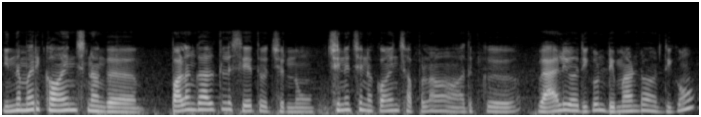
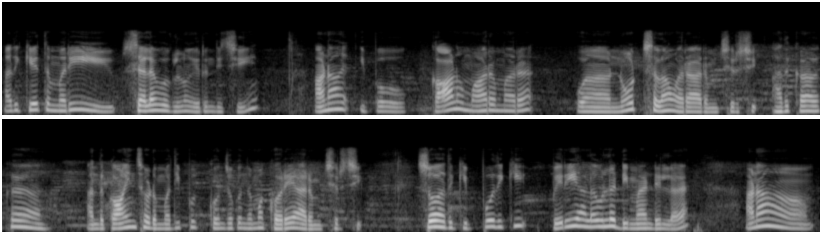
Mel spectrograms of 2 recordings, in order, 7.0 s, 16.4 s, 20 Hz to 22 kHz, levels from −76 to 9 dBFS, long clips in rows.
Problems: constant background noise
